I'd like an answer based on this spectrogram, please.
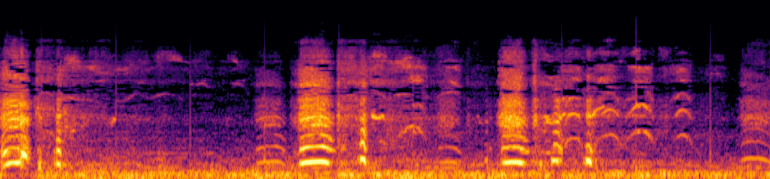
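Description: Metro car running with a steady low rumble, over which a person makes bursts of short, pitched vocal sounds like gasps or whimpers, about two seconds in and again about four seconds in.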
